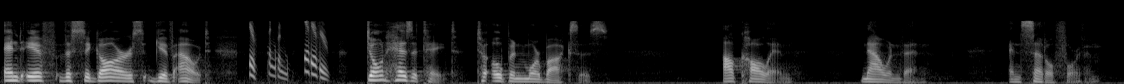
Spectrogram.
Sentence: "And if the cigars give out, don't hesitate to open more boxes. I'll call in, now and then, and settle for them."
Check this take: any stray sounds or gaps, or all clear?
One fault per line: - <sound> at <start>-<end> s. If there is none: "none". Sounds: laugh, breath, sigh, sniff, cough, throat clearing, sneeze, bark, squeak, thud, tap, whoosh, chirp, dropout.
- chirp at 2.5-3.3 s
